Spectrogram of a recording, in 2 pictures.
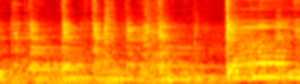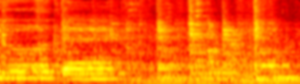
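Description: Live solo acoustic guitar, strummed steadily, with a woman singing long held notes over it from about two seconds in.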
